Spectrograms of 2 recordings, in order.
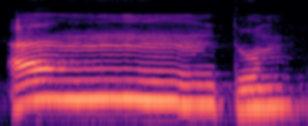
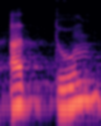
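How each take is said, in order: First: The n is softened into a held nasal hum. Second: The n sound is left out entirely. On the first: The speaker calls it right. "sedikit ditahan dengan dengungan" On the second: The speaker calls it wrong. "tidak dibaca atum"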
